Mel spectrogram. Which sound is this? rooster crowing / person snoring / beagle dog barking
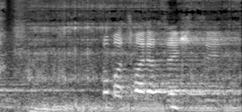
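person snoring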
